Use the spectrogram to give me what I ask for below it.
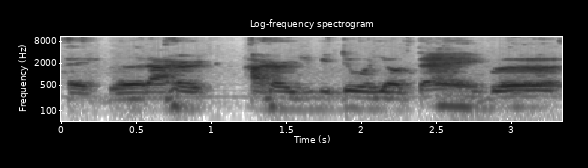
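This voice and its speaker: Using a put-on character voice, a man speaks at a fairly slow pace in an extremely high, raspy pitch. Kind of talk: street slang.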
